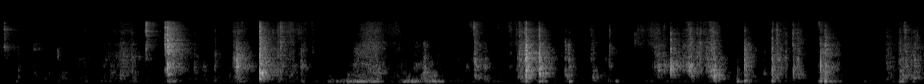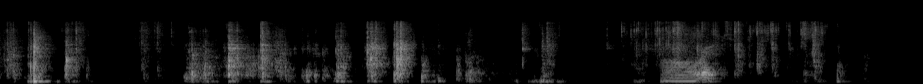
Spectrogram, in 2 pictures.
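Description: Cardboard box of hockey card packs being opened by hand, its packs lifted out and handled: an irregular run of short rustles, crinkles and clicks of card stock and pack wrappers.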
